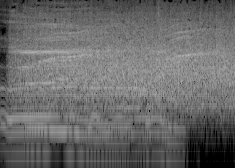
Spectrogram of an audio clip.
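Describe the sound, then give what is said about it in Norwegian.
A short, loud burst of applause welcoming a new guest, a steady wash of clapping lasting about two seconds, with voices whooping and cheering over it. “en kort applaus”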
